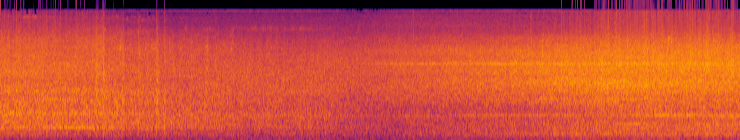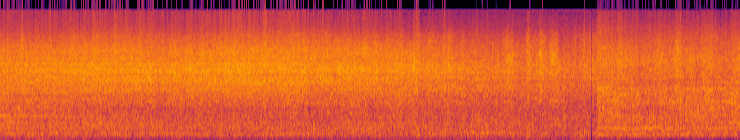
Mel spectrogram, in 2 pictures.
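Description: Passenger trains rolling past close by on the rails, wheels running over the track. The sound dips in the first seconds, then builds again as a train of silver-sided coaches passes. Near the end an electric locomotive passes with a steady low hum.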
